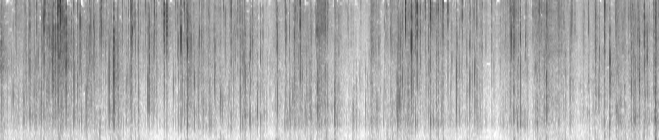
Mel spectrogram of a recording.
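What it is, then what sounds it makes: Woven polypropylene carrier bag. An empty blue IKEA BRATTBY woven polypropylene carrier bag with a yellow strap is crumpled and rubbed with the fingers. It makes a dense, continuous crinkling and crunching texture of bright, sharp crackles with little low end. The level rises and falls with the handling throughout.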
